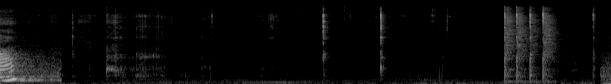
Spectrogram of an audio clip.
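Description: A metal spoon stirring rice in an aluminium pressure cooker: soft scraping with a few sharp, widely spaced clinks of metal on metal, then a brief clatter of metal about five seconds in.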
